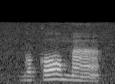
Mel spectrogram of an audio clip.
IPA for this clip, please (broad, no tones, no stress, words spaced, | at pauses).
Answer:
ɡɔkɔ mã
